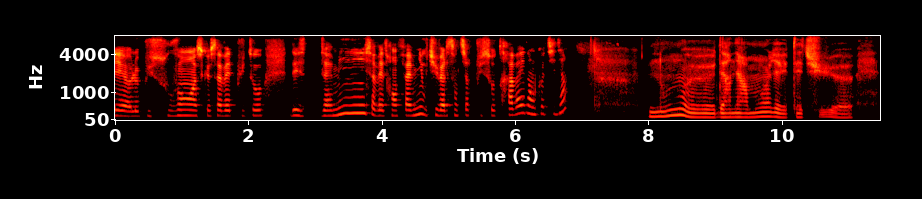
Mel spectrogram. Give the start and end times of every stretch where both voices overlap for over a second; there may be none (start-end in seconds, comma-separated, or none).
none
